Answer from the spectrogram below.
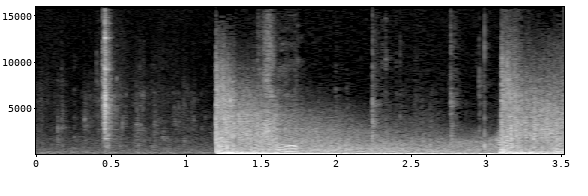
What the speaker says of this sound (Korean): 창고 수류탄 갑니다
